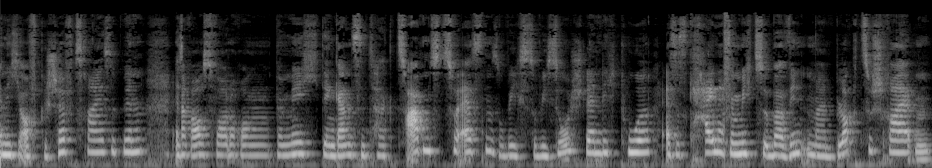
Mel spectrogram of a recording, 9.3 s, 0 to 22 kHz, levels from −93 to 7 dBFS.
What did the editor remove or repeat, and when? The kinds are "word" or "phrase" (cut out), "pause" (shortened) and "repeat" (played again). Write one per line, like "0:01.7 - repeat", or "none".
0:01.8 - phrase
0:02.8 - word
0:04.1 - phrase
0:06.6 - pause
0:07.2 - word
